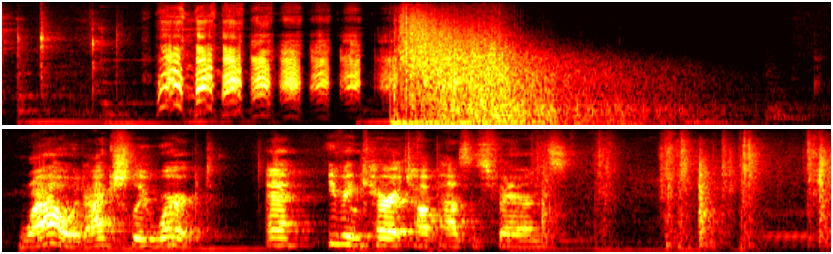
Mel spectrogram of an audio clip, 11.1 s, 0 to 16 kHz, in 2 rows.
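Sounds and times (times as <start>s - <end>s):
laughter: 1.0s - 2.6s
loud explosion: 2.6s - 5.1s.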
